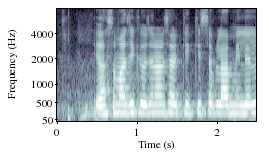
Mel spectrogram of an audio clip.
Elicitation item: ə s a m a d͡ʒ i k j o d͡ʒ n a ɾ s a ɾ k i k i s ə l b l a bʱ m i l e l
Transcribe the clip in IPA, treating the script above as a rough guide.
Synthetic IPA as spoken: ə s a m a d͡ʒ i k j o d͡ʒ n a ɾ s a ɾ k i k i s ə b l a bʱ m i l e l

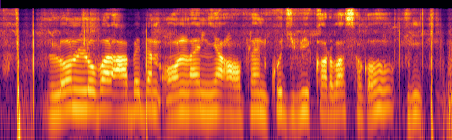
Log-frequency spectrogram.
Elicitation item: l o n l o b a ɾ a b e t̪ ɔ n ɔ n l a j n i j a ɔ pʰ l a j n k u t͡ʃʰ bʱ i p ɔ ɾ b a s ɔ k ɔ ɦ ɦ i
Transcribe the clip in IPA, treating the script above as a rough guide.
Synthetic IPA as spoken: l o n l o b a ɾ a b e d̪ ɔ n ɔ n l a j n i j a ɔ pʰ l a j n k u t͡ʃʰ bʱ i k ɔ ɾ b a s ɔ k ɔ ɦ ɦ i

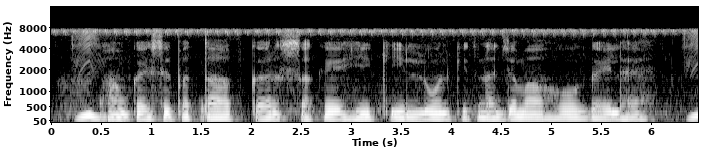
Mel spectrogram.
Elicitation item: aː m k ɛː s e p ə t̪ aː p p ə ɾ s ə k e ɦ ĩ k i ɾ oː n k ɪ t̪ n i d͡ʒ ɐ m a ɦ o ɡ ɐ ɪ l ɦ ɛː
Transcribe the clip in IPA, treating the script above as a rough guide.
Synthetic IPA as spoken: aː m k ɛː s e p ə t̪ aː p k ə ɾ s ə k e ɦ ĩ k i l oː n k ɪ t̪ n a d͡ʒ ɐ m a ɦ o ɡ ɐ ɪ l ɦ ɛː

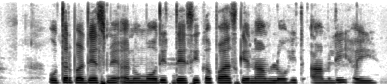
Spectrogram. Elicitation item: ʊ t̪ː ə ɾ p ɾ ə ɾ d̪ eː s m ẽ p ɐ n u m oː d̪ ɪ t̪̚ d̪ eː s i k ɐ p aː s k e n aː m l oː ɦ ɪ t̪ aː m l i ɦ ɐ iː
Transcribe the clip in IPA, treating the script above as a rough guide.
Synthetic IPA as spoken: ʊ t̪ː ə ɾ p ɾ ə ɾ d̪ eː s m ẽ ʔ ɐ n u m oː d̪ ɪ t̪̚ d̪ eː s i k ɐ p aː s k e n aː m l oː ɦ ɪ t̪ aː m l i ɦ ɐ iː

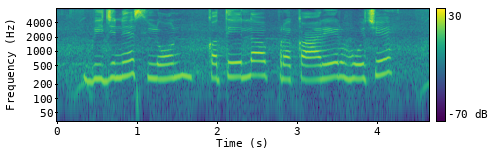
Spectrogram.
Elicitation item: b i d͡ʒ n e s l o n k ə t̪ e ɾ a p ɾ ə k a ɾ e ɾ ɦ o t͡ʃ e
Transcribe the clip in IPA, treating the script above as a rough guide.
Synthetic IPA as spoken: b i d͡ʒ n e s l o n k ə t̪ e l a p ɾ ə k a ɾ e ɾ ɦ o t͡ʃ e

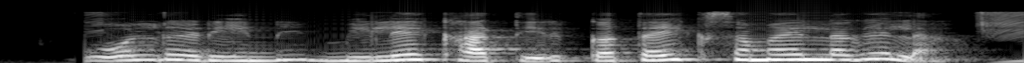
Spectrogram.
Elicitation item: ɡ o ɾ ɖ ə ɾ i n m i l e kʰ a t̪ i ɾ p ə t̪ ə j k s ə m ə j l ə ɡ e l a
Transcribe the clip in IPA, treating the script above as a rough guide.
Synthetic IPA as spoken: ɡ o l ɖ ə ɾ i n m i l e kʰ a t̪ i ɾ k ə t̪ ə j k s ə m ə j l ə ɡ e l a

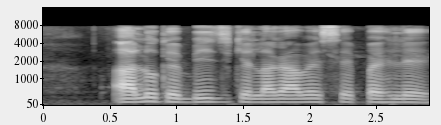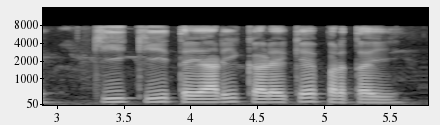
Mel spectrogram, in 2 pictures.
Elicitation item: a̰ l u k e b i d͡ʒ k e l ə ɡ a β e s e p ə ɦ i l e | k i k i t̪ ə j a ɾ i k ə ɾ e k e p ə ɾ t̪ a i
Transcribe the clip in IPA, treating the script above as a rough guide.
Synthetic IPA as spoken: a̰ l u k e b i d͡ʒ k e l ə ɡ a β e s e p ə ɦ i l e | k i k i t̪ ə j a ɾ i k ə ɾ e k e p ə ɾ t̪ ə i

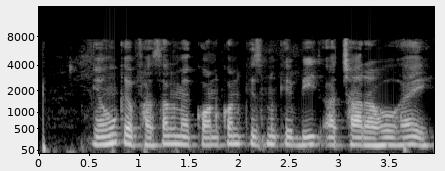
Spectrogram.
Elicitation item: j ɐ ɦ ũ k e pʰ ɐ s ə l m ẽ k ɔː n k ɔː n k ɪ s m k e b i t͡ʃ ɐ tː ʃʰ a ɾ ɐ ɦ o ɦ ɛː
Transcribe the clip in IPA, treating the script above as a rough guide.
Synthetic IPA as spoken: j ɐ ɦ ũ k e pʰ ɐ s ə l m ẽ k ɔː n k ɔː n k ɪ s m k e b iː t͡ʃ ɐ tː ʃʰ a ɾ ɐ ɦ o ɦ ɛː

